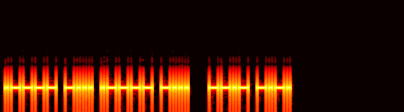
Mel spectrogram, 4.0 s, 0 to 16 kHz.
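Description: Computer-generated Morse code at 40 words per minute, a single steady-pitched tone keyed in rapid dots and dashes, sending the Field Day exchange '1B Quebec' a second time. It stops about three-quarters of the way through.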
